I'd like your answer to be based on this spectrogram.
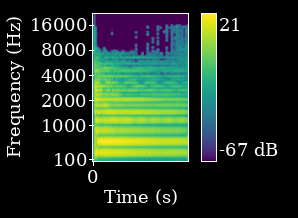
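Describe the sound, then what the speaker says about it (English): A single sustained D note played on a keyboard sounds alone, clear and close, starting sharply and decaying slowly over under two seconds. "Here is the sound of the D in the keyboard."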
